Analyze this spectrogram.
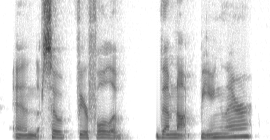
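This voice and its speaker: A woman with an American accent and an unremarkable speaking voice, fairly low in pitch with ordinary variation, at a moderate pace, on a very clean recording with a silent background. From upstate New York, US. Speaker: lawyer. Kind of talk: interview testimony.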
